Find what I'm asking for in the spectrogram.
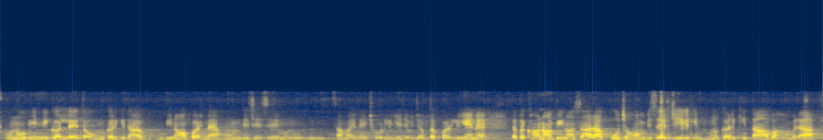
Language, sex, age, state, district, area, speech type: Maithili, female, 30-45, Bihar, Supaul, rural, spontaneous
